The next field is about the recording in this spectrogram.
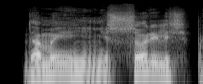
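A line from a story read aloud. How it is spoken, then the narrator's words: Genuinely annoyed grumble. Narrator (Russian): пробурчал Козлов, уже сердясь по-настоящему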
